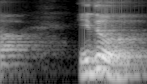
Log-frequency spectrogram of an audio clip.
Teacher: ದಂತೋಷ್ಠ ವರ್ಣ ನಮ್ಮ ಹಲ್ಲು ಮತ್ತು ತುಟಿಗಳ ಸಹಾಯದಿಂದ ವ ಎಂಬ ಅಕ್ಷರ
